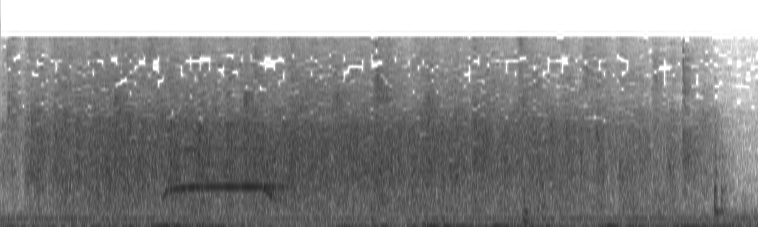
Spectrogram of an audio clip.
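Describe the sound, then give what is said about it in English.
An audience applauds steadily for several seconds for the presenters at the end of a talk, a dense wash of many hands clapping at an even level with no talking. A brief thin whistle-like tone rises over it early on. “so big round of applause.”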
